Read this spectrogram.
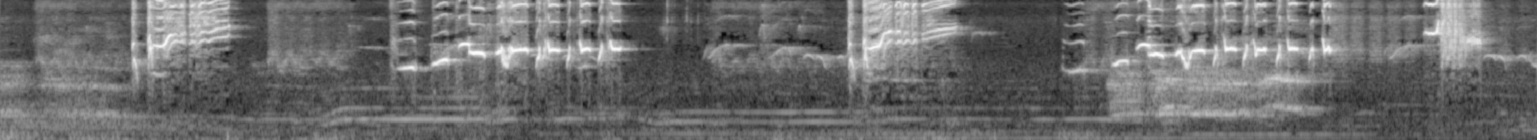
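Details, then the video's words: Oriental magpie-robin fighting song used as a provocation, delivered in phrases of rapid repeated whistles mixed with harsh buzzy chatter bursts, separated by quiet pauses and a faint steady hum. "suara burung kacer gacor ngeplong tarung ini ampuh buat pancingan kacer agar emosi"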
